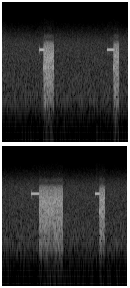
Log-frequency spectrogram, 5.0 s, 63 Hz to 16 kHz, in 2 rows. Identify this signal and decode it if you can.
ACARS aircraft data, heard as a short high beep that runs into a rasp, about 2400 baud.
